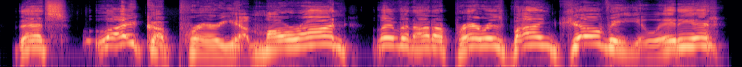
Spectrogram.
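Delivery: high, slow scolding; high, drawn-out exasperated insult; irate old man. A narrator's reading. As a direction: berate a fellow old-timer. Old men bickering over songs.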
